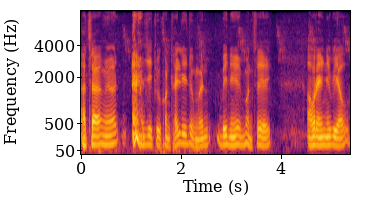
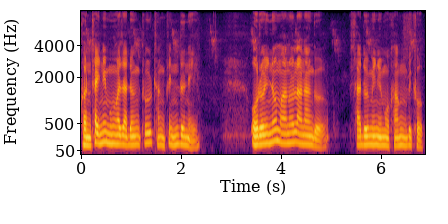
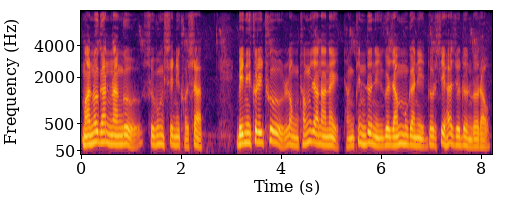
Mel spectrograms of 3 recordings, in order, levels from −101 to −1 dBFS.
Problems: constant background noise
